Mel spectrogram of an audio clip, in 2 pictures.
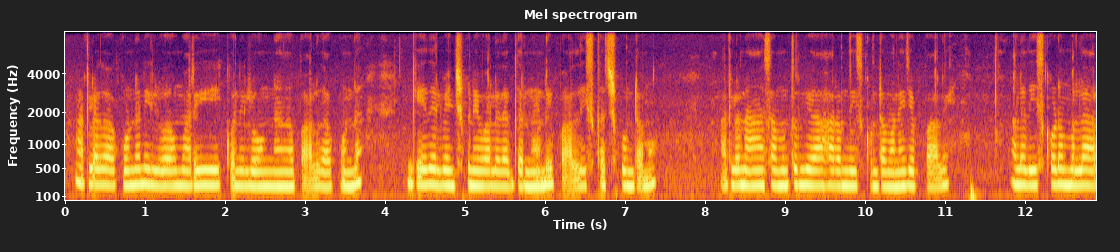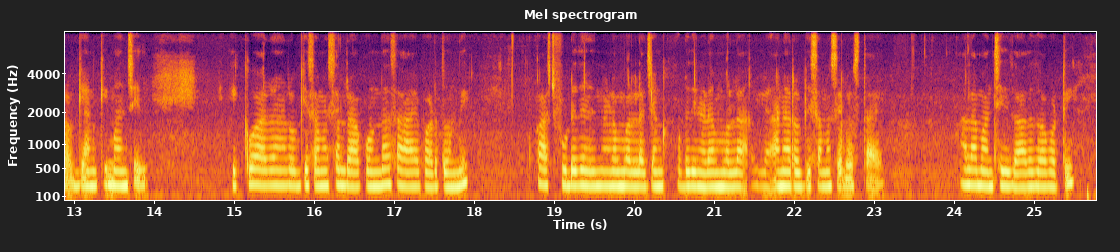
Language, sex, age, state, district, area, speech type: Telugu, female, 30-45, Telangana, Hanamkonda, rural, spontaneous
